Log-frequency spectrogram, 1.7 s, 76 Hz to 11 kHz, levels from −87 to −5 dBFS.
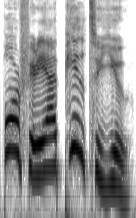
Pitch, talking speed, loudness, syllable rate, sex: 240 Hz, 175 wpm, -13 LUFS, 5.0 syllables/s, female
